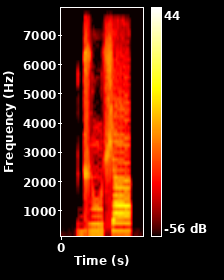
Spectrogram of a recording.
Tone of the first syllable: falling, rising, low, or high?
low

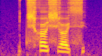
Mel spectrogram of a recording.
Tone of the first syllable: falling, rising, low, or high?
high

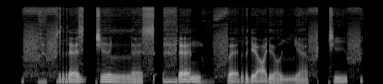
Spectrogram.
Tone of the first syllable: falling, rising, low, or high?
low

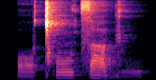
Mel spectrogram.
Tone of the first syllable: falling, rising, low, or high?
low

